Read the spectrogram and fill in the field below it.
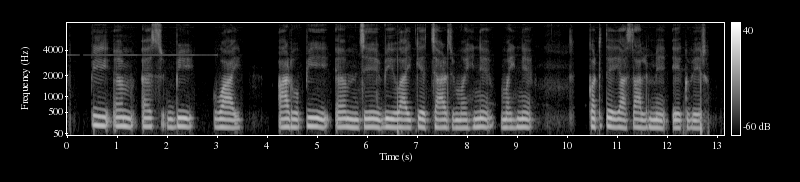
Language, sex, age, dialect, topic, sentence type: Maithili, female, 25-30, Bajjika, banking, question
